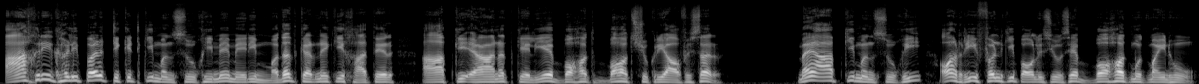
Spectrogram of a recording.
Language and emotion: Urdu, happy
